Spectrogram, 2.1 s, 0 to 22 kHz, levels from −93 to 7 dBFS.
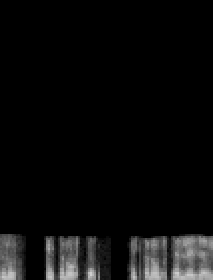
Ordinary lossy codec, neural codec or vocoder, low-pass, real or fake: MP3, 24 kbps; none; 3.6 kHz; real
